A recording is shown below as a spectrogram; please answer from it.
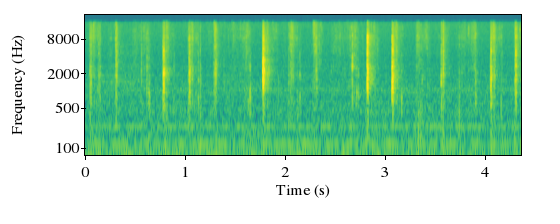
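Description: Tarot cards being handled and shuffled: a few faint, short clicks and taps, roughly a second apart, over a low steady room hum.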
